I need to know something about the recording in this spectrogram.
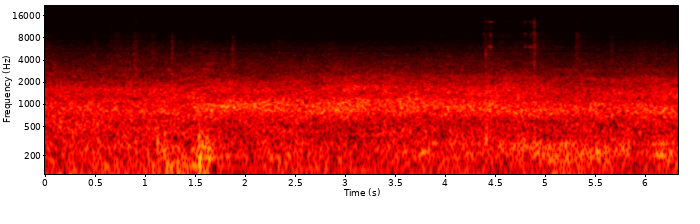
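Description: Steady roar of road traffic, with a low hum underneath that stops about a second and a half in.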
